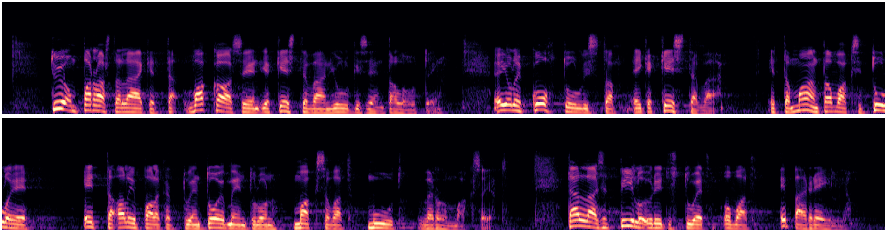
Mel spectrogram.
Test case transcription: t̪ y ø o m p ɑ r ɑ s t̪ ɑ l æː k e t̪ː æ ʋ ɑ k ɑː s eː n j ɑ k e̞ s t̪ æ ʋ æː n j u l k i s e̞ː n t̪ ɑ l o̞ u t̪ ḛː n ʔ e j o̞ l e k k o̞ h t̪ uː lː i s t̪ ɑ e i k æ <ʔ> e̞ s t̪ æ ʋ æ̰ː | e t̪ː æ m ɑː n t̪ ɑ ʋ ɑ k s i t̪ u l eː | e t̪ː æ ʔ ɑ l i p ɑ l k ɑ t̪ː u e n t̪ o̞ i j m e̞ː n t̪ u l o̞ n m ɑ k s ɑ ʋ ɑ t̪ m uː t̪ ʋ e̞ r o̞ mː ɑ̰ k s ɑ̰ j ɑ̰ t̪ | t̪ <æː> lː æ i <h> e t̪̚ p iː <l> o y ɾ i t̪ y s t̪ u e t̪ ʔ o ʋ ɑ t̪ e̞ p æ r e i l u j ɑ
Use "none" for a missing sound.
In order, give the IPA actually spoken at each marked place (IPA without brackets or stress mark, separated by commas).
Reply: k, æ, s, l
